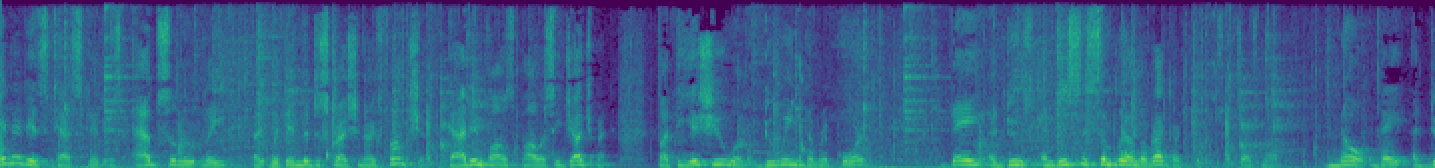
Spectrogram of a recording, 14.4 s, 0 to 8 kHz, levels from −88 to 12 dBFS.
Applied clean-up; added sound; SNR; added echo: none; Cutlery, silverware / Dishes, pots, and pans; 13 dB; none.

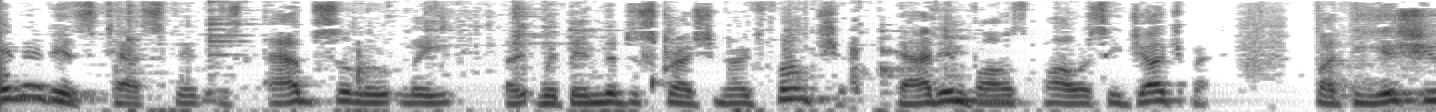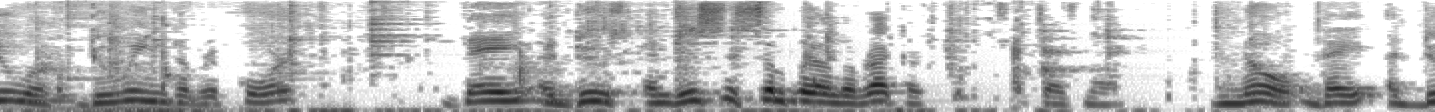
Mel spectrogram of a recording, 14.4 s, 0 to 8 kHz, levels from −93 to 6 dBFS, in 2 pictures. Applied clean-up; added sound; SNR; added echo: classical method spectral subtraction.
